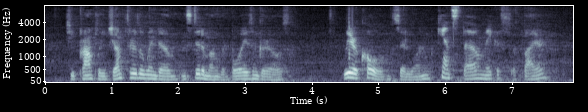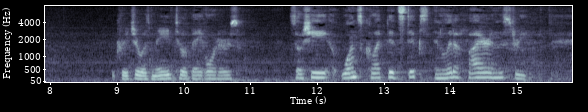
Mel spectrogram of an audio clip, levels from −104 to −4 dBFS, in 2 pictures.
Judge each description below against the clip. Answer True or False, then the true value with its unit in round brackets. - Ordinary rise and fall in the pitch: False (5.7 semitones)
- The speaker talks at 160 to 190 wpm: True (170 wpm)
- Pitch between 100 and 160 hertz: True (140 Hz)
